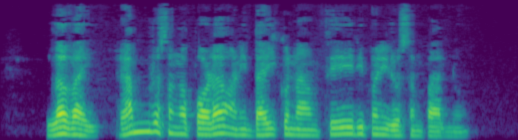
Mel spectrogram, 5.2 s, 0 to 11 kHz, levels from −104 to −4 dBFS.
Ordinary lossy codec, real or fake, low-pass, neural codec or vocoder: AAC, 32 kbps; real; 9.9 kHz; none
